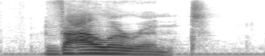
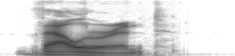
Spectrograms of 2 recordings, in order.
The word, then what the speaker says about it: Valorant: One day you're going to learn how to say it. – How do I say it? – Valorant. – Valiant. Anyways, no, so what? – It's Valiant, right? – No, there's an R. – Valorant. – Yes.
